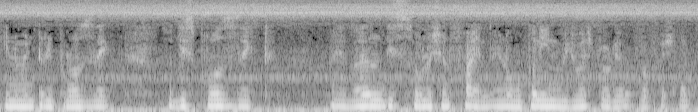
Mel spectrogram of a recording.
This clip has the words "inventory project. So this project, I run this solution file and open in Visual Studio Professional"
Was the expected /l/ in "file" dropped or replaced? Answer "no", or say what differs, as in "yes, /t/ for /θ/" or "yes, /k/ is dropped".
yes, /n/ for /l/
